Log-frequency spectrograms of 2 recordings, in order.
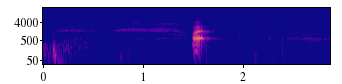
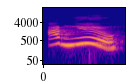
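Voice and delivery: normal talking voice

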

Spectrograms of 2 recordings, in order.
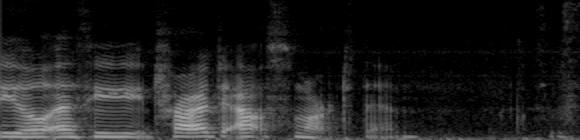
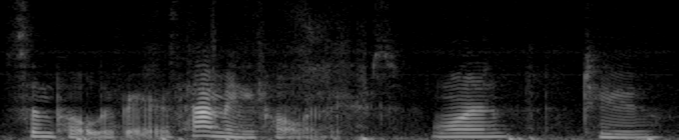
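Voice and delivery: soft counting aside; 7 dB quieter than usual. Real, not acted. Counting with child.

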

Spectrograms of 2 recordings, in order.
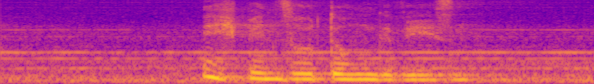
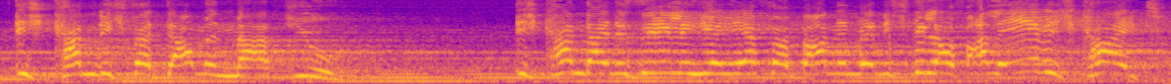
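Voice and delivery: menacing, higher pitched threat; high threatening; 9 semitones higher than usual. Acted. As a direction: threaten damnation. Demon threatens damnation. (drohend, mit hoher Stimme)

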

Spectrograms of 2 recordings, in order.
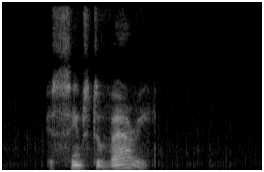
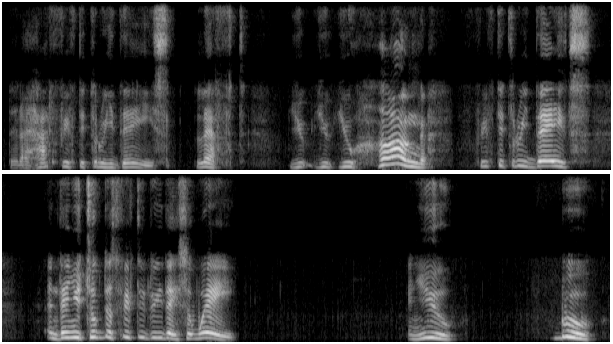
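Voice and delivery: building from raised voice to full high shout; furious outburst; 8 semitones higher, 18 dB louder than usual. Acted. Prisoner to the court over fifty-three days taken away, furious shouting.

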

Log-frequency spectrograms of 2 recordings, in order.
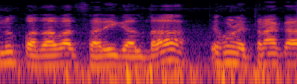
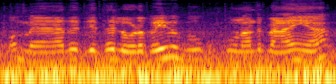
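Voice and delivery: higher, loud, stubborn protest; loud insistence; 4 semitones higher, 12 dB louder than usual. Acted. Husband insisting he will interfere, high loud protest. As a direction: push back, voice raised high.

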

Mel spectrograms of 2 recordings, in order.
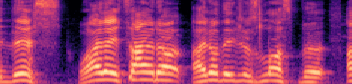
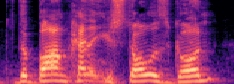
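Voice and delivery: ordinary talk, nothing marked

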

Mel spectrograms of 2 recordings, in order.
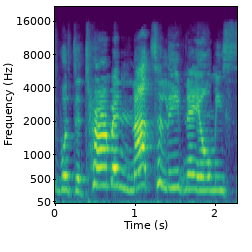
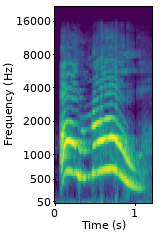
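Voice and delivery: mock dismay; 10 semitones higher, 5 dB louder than usual. Narrator reacts to sons' deaths.

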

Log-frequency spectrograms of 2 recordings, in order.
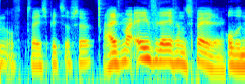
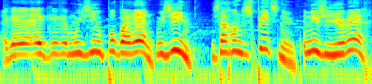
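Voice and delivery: high, loud disbelief; can you believe this, up high and loud; exasperated rant; 9 semitones higher, 7 dB louder than usual. Real, not acted. Ergert zich aan Pogba. (hoog en luid, ongelovig geërgerd)

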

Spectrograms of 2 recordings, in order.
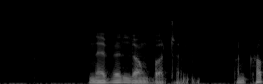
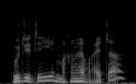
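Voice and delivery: put-on high, eager beaming boy; 11 semitones higher, 4 dB louder than usual. A narrator's reading. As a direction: ask it brightly, pitched high. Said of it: "fragte Fred Weasley strahlend".

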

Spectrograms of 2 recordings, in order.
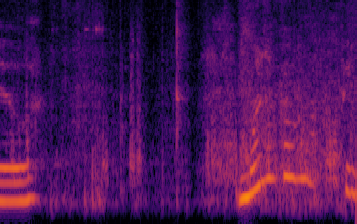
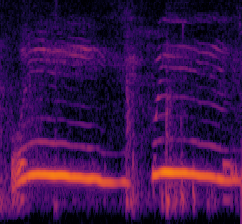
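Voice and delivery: high excited whee; 10 semitones higher, 4 dB louder than usual. Acted. Toy car ride.

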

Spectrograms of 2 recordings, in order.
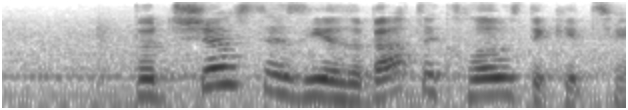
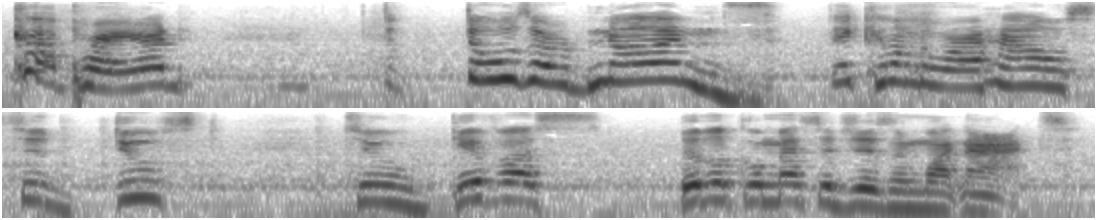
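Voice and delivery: much higher, exasperated scold; 9 semitones higher than usual. Acted. Elder Kettle scolding Cuphead about the nuns, high exasperated. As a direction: scold him in disbelief.

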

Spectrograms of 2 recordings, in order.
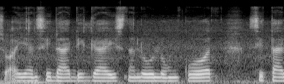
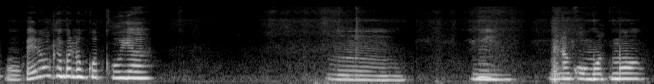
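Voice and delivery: high soothing mother; 4 semitones higher than usual. Real, not acted. Mother comforts son.

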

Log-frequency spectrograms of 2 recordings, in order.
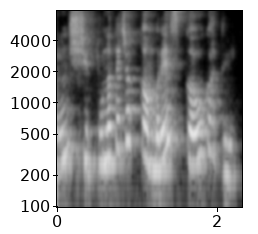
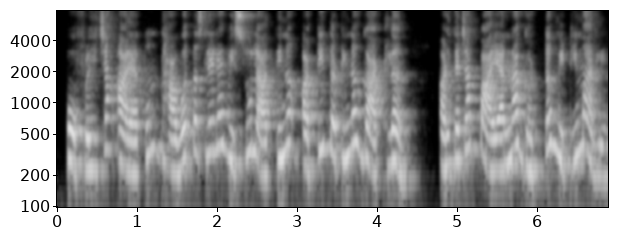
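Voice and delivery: plain reading voice

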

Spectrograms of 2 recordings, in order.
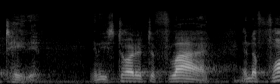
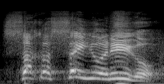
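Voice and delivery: louder, half laughing order; loud laughing command; 8 semitones higher, 11 dB louder than usual. Retold or imitated. The man loudly ordering the bird to say it. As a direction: push him hard, grinning.

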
